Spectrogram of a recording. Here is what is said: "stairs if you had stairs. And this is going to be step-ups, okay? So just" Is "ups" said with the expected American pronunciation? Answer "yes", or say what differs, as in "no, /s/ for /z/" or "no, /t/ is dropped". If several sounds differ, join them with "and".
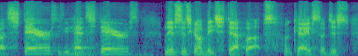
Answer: yes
